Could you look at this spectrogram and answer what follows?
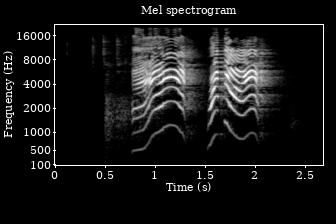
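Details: Pet parrot said to be talking, saying "mummy papa"; two loud, arched, harmonic-rich squawking utterances, each rising then falling, about half a second apart, in a quiet background.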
